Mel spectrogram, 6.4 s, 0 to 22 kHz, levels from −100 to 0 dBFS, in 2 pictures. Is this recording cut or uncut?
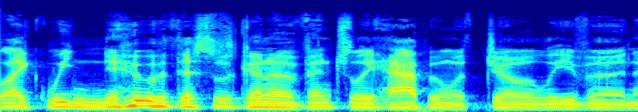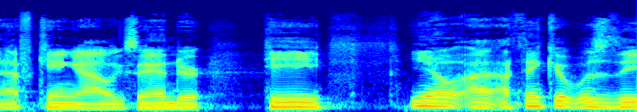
cut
